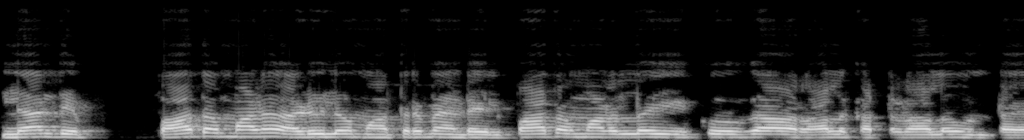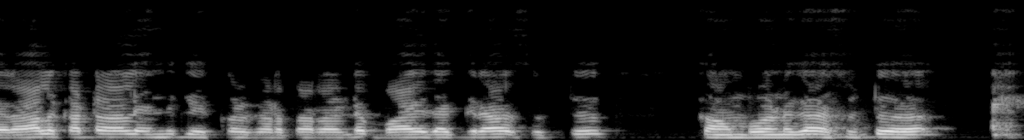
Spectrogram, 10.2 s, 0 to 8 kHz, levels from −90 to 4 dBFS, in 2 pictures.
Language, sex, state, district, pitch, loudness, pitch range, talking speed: Telugu, male, Andhra Pradesh, Anantapur, 170 Hz, -13 LUFS, 160-180 Hz, 130 wpm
